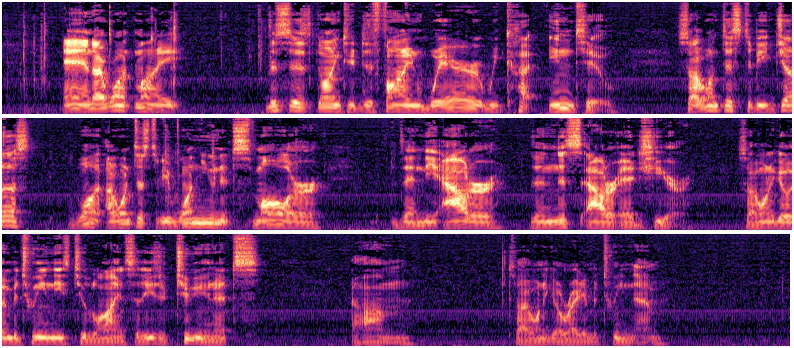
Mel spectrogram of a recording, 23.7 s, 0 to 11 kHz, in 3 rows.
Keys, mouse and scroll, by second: 0.1 Right, 4.5 click, 6.1 BackSpace, 6.5 9, 8.1 Delete, 19.8 Right, 20.7 Right, 22.2 BackSpace, 22.7 9.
